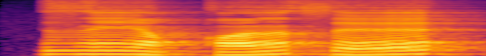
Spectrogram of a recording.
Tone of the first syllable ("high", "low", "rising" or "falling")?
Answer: falling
